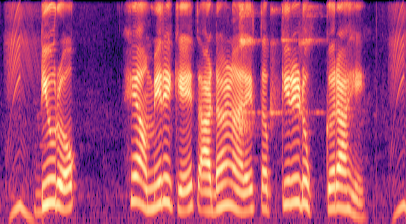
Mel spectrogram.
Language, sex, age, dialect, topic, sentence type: Marathi, female, 31-35, Standard Marathi, agriculture, statement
